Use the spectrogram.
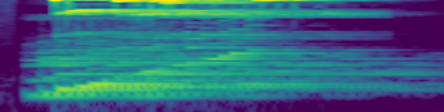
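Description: A single bright chime rings out alone, its layered metallic tones shimmering and slowly fading over about two seconds, the page-turn signal in a guided read-along of the book When the Storm Comes.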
